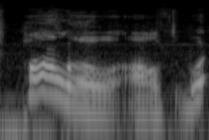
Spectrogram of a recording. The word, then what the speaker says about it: Palo Alto: It's Palo Alto.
